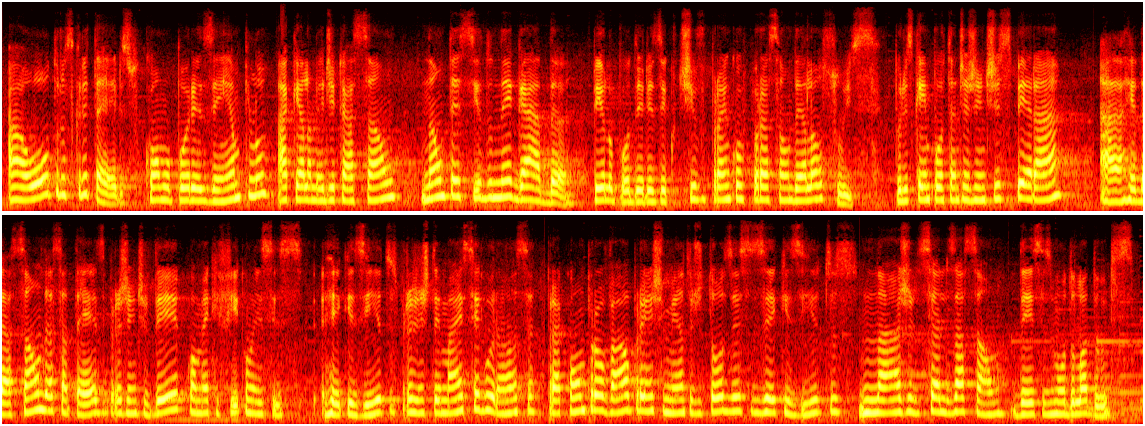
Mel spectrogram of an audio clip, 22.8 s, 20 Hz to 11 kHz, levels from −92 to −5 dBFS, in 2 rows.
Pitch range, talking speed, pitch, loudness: 190-220 Hz, 160 wpm, 205 Hz, -21 LUFS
